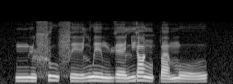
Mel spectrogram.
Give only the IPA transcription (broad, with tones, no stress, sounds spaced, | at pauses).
m y˨˦ ʂ u˥˨ f e˨˦ ɪ̯ l w e˧ ɪ̯ m ɥ ɛ˨˦ l j ɑ˥˨ ŋ p ä˨˦ m o˨˦ ʊ̯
